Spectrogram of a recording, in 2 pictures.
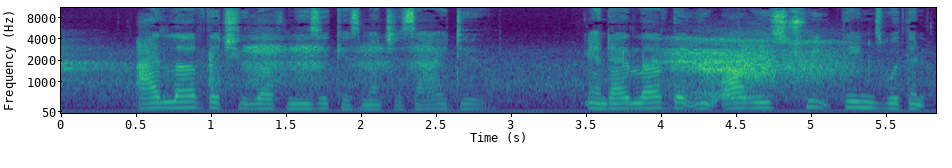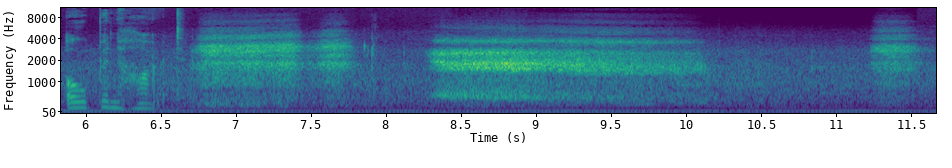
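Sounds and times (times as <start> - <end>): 
person breathing in and out: 0.0 - 0.5, 3.9 - 5.4, 6.7 - 10.2, 11.2 - 11.6
speech: 0.5 - 7.8.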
